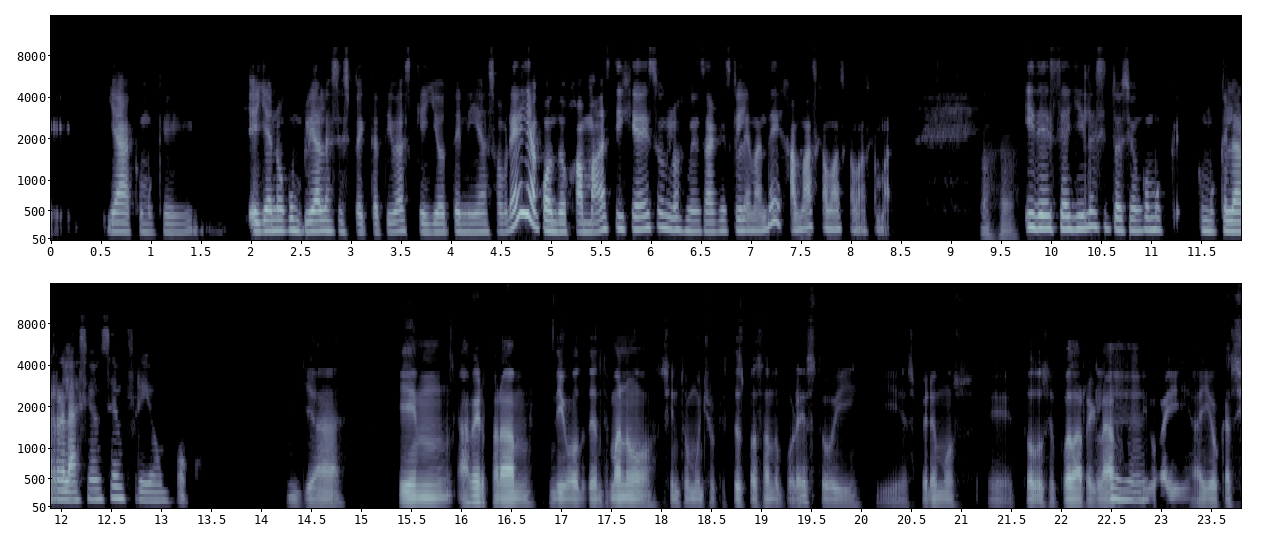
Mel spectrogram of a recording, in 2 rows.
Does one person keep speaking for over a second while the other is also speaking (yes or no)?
no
